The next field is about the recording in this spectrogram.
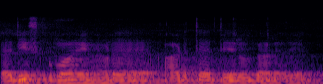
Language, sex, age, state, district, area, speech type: Tamil, male, 18-30, Tamil Nadu, Tiruchirappalli, urban, spontaneous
